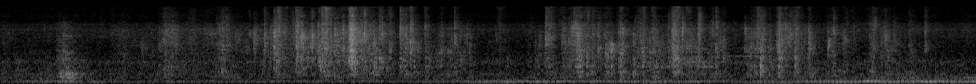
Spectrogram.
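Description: Mushrooms and onion sautéing in fish sauce in a pot, sizzling with irregular crackles that come in clusters, busiest in the middle.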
